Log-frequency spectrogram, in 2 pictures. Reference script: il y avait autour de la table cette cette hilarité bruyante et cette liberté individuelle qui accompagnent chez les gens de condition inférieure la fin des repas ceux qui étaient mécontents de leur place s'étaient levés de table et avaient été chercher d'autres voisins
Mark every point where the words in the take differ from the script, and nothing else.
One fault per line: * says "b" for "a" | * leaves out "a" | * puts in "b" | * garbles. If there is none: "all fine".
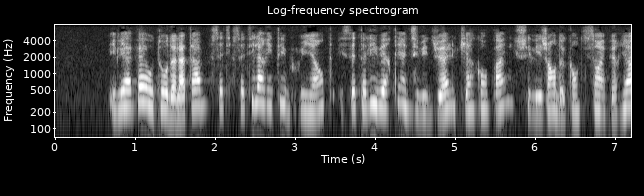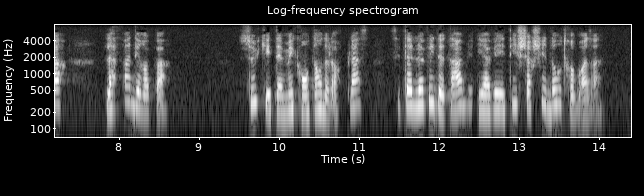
all fine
